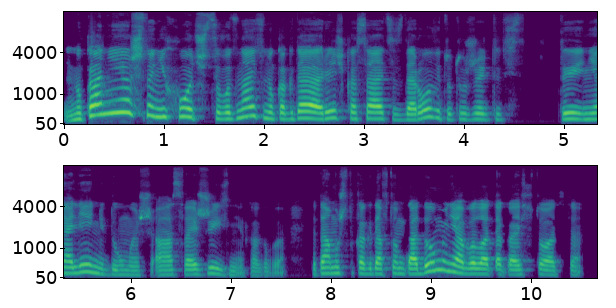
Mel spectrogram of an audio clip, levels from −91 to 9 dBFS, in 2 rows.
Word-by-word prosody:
Ну 180 +6 -2
конечно, 375 - +5
не 270 -1 +3
хочется, 270 -4 -1
вот 200 0 -1
знаете, 275 +1 0
но 205 - -2
когда 205 +2 +6
речь 225 +2 -1
касается 205 -2 +1
здоровья, 200 +9 -1
тут 180 -1 -12
уже 190 0 -5
ты 180 0 -17
сь - - -22 0.4
ты 195 0 +1
не 190 +1 -4
о 190 -1 0
лени 210 -3 -2
думаешь, 145 -2 -9
а 145 +1 -5
о - - -8
своей 155 +1 -4
жизни 155 -5 -8
как 125 0 -15
бы. - - -17 0.3
Потому 185 +1 -3
что, 195 +1 -16
когда 175 -1 -2
в 165 - -19
том 180 -1 -7
году 170 +9 +2
у - - -2
меня 255 -9 +1
была 170 -1 +2
такая 155 -2 -3
ситуация. 145 -2 -7
190 Hz, 210 wpm, -21 LUFS, 165-225 Hz, 0.4 s, когда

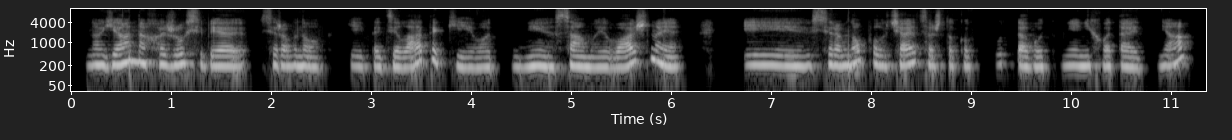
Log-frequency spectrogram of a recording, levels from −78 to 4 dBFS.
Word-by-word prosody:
но 215 +1 0
я 215 +4 +4
нахожу 230 -4 +2
себе 195 -3 +1
всё 210 - -5
равно 195 -2 0 0.2
какие-то 190 -1 -5
дела 185 +5 +1
такие, 200 - -3
вот, 180 +1 -3 0.2
не 190 +1 +1
самые 185 -1 +1
важные. 205 - +3 0.6
И 205 -2 +1
всё 200 +2 -1
равно 210 +6 +2
получается, 210 +1 0
что 195 0 -3
как 190 0 -7 0.2
будто, 215 -3 -2
вот, 190 0 -1
мне 205 0 -3
не 195 0 +2
хватает 195 -2 -2
дня, 200 +3 -1
200 Hz, 130 wpm, -26 LUFS, 190-215 Hz, 0.6 s, я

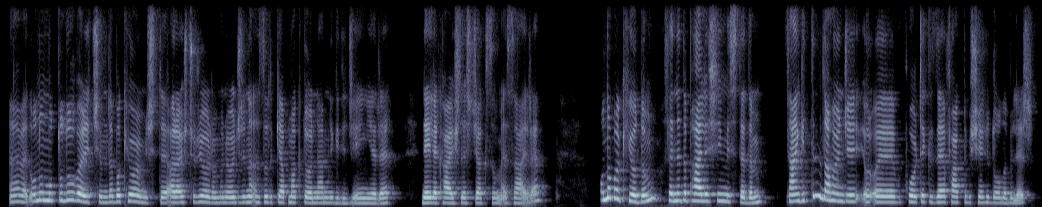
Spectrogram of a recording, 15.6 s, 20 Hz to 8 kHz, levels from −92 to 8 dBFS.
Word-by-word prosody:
Evet 240 0 -3
onun 290 +3 +1
mutluluğu 290 +1 -1
var 275 -2 +7
içimde. 225 -1 -1
Bakıyorum 240 -2 +2
işte 205 0 -3
araştırıyorum. 215 0 0
Hani 205 0 -2
önceden 210 +2 0
hazırlık 220 0 -4
yapmak 215 0 -3
da - - +3
önemli 200 0 -1
gideceğin 190 -1 -5
yere. 190 +1 -2 0.4
Neyle 200 -1 +5
karşılaşacaksın 195 0 -3
vs. - - -8 1.3
Ona 365 +5 +6
bakıyordum, 325 0 +3
seninle 280 -2 +2
de 290 - +2
paylaşayım 265 -1 +2
istedim. 215 -3 -2 0.3
Sen 260 +1 +3
gittin 285 - 0
mi - - +5
daha 295 -3 +3
önce 255 - -1
o - - +1
eee 220 -1 +1
Portekiz'e 225 -1 +1
farklı 220 0 -4
bir - - -10
şehri 215 -1 -5
de - - -3
olabilir? 105 - -4
220 Hz, 145 wpm, -24 LUFS, 200-260 Hz, 1.3 s, var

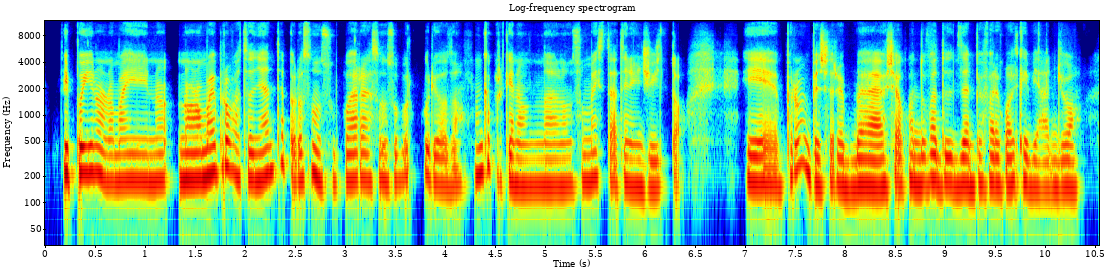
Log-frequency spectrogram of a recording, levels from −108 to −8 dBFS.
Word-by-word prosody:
E 220 - +5
poi 220 +1 +6
io - - +5
non 205 -4 +2
ho 175 - -2
mai 180 0 0
non 180 0 -2
non 185 0 +4
ho - - +4
mai 215 +3 +5
provato 210 -6 0
niente 215 +10 +1
però 185 - -1
sono 200 0 +1
super 180 +1 -2
sono 185 0 -3
super 175 +2 -5
curiosa, 165 - -3
anche 215 +5 +1
perché 175 -6 -2
non 155 0 -1
non 155 0 -2
sono 175 +2 -4
mai 190 - +1
stata 190 -3 -4
in 155 - 0
Egitto 150 0 -4 0.6
e 85 -2 +2
però 245 - -1
mi 260 - 0
piacerebbe, 155 -2 +2
cioè, 155 - +1
quando 165 0 0
vado 170 -1 +1
ad 165 - 0
esempio 160 +1 +1
a - - -7
fare 165 0 +1
qualche 160 +1 0
viaggio, 150 0 -3
170 Hz, 230 wpm, -24 LUFS, 155-185 Hz, 0.6 s, poi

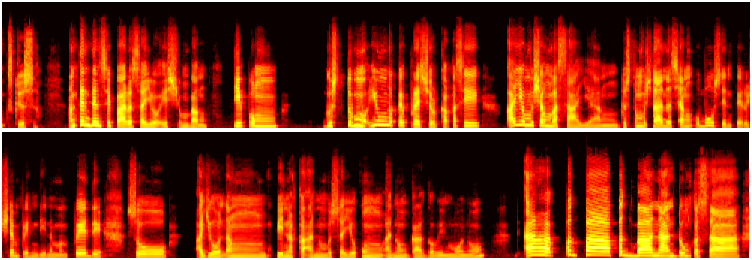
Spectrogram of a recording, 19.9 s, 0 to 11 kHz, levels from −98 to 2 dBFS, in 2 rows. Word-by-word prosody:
excuse. - - -6 0.4
Ang 235 - +2
tendency 295 -4 +4
para 210 -4 +5
sa'yo 190 -2 -2
is 165 0 -6
yung 180 -1 -12
bang 160 0 -4 0.3
tipong 235 -2 0 0.6
gusto 255 +3 -2
mo 260 -4 +3
'yong 340 +5 0
napre-pressure 260 - +1
ka 175 -3 -6
kasi 240 +2 -2 0.4
ayaw 305 +7 +4
mo - - +1
siyang 250 -2 +2
masayang, 150 -5 -5
gusto 220 +1 -9
mo 220 - -5
sana 200 -1 +1
siyang 195 0 -3
ubusin 220 -5 -8
pero 170 0 -12
siyempre 230 -7 -7
hindi 170 0 -16
naman 170 0 -16
pwede 240 -6 -1 0.4
so, 200 -2 -5 0.4
ayun 195 0 -3
ang 185 +1 -5 0.5
pinaka-ano 175 -3 -5
mo 170 - -12
sa'yo, 165 0 -9
kung 180 -3 -9
anong 175 +1 -10
gagawin 155 -1 -9
mo 165 -1 -12
'no. 190 +10 -12 0.6
Ah, 320 -3 +7 0.2
'pag 340 -3 +3
pa 320 -3 +9
'pag 315 -2 +1
ba 275 +1 +8
nandoon 245 -1 +1
ka 235 - -1
sa 185 -5 +2
205 Hz, 145 wpm, -22 LUFS, 175-250 Hz, 0.6 s, pa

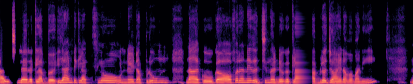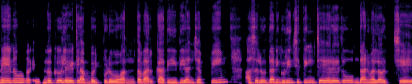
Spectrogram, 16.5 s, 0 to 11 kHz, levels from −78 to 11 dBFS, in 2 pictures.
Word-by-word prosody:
Cultural 200 +1 +3
club 195 -1 +1 0.2
ఇలాంటి 230 +2 +2
క్లబ్స్‌లో 210 +2 -1 0.3
ఉండేటప్పుడు, 210 +1 -1 0.8
నాకు 210 +1 +2
ఒక 210 - -4 0.2
ఆఫర్ 240 +4 +1
అనేది 240 0 +1
వచ్చిందండి. 205 -1 -1
ఒక 200 - +2
క్లబ్‌లో 190 +1 -1
జాయిన్ 195 0 +2
అవ్వమని. 180 0 -3 0.9
నేను 235 +1 +1 0.4
ఎందుకులే 225 +3 +2 0.2
క్లబ్ 205 -3 0
ఇప్పుడు, 210 0 0 0.2
అంత 195 +1 -10
వర్క్ 195 +1 -2
అది 205 +1 -2
ఇది 215 +2 -2
అని 210 -1 -4
చెప్పి 210 +4 -5 0.7
అసలు 215 +1 0
దాని 210 0 +3
గురించి 235 +5 -1
థింక్ 245 +1 -3
చేయలేదు, 230 0 +2 0.3
దాని 210 -1 0
వల్ల 210 +1 +2
వచ్చే 210 +1 -3
210 Hz, 115 wpm, -14 LUFS, 200-225 Hz, 0.9 s, Cultural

